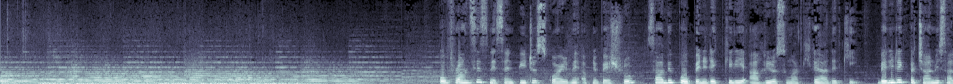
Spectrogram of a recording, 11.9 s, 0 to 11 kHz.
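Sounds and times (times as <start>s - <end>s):
church bells ringing in German cities for a funeral: 0.0s - 8.6s
speech: 5.5s - 11.9s.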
